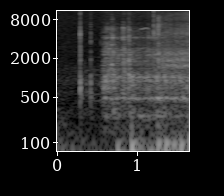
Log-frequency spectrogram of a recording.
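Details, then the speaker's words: Fuel-injected Xtreme 125 motorcycle, key on and waiting about 5 seconds for the fuel pump to prime: a couple of quick starter clicks, then the engine catches within a second into a light, even putter without throttle; normal start. "Start কিন্তু হয়ে গেছে। এটা কিন্তু throttle কিন্তু টানা লাগে নাই।"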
